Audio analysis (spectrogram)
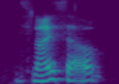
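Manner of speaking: soft, understated mumble; mumbled. A narrator's reading. Tubbo making small talk beside Tommy, mumbled. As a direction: mumble it quietly, offhand. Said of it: "Tubbo mumbled".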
